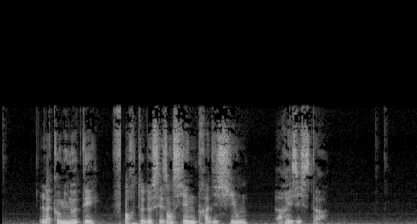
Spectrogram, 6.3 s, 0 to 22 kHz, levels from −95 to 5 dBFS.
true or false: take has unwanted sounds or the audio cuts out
true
